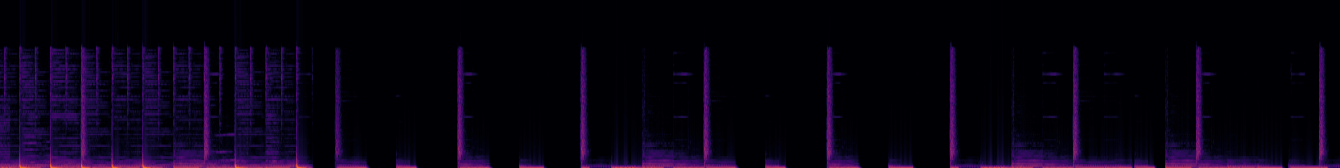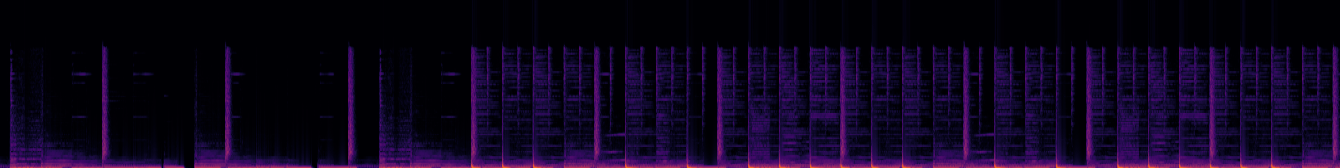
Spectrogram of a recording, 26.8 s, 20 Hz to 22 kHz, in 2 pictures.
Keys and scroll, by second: 23.7 ctrl+-.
